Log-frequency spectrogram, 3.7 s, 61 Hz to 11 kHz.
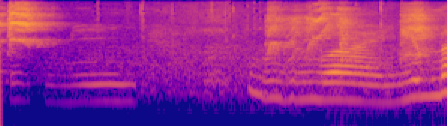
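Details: A wild-caught male Congo African grey parrot, at least 45 years old and a rescue, gives a sharp squawk, then steady nasal tones, then voice-like warbling, while a woman talks softly and affectionately to him.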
